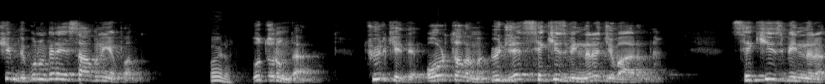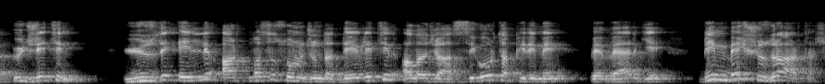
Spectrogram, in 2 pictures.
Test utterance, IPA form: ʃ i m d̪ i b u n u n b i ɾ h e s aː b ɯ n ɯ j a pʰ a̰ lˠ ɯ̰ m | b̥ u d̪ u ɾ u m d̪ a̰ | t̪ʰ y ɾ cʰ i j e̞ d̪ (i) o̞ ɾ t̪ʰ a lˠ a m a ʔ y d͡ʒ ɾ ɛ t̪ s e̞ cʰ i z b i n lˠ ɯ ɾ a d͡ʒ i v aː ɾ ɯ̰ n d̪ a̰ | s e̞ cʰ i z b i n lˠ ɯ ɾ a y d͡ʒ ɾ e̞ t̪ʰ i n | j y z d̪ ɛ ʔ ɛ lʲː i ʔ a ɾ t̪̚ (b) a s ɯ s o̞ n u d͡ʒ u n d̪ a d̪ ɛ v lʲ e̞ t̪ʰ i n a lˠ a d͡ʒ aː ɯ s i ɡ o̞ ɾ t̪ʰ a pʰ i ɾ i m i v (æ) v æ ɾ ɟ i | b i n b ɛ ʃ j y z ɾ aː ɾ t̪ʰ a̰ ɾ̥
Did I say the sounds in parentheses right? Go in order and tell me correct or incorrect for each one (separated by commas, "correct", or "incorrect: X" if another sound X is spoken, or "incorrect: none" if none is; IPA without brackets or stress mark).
incorrect: ɛ, incorrect: m, incorrect: ɛ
